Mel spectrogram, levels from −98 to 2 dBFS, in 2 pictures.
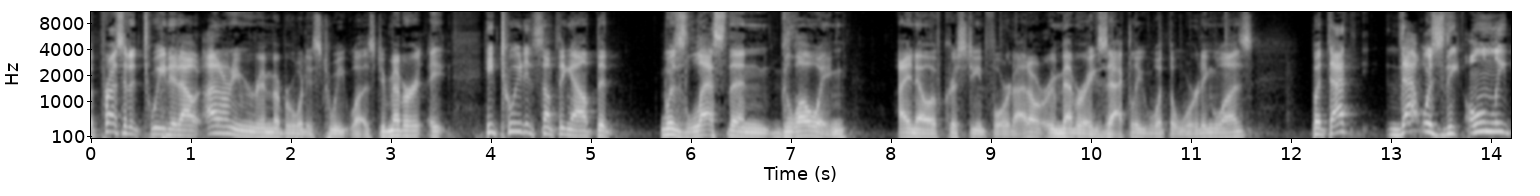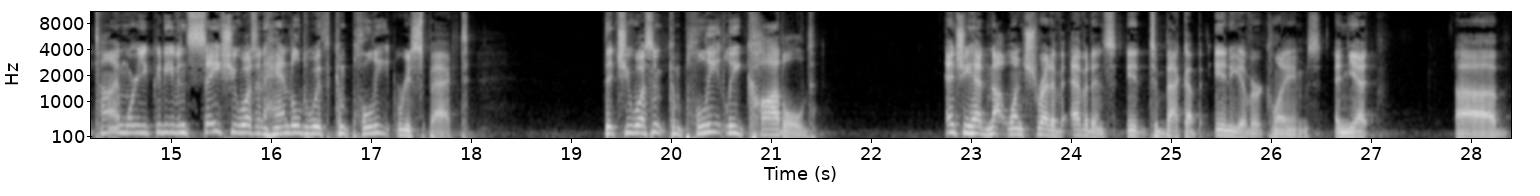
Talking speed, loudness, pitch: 165 wpm, -18 LUFS, 135 Hz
